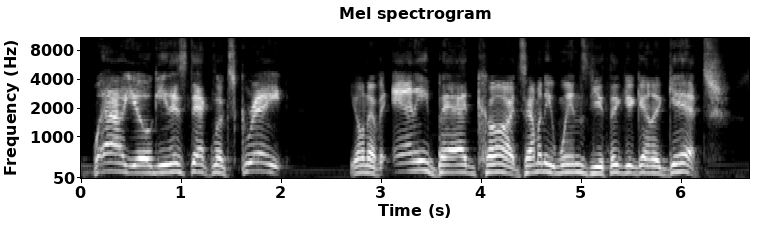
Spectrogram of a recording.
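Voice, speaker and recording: In a cartoonish character voice, a man speaks at a moderate pace with a high pitch, ordinary pitch variation and very even loudness. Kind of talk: exaggerated anime voice.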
